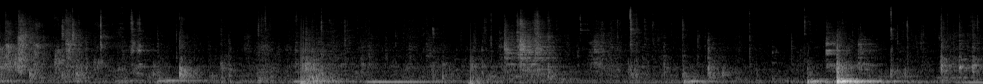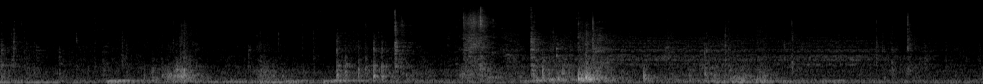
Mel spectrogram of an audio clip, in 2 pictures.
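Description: Musicians shuffle about and knock equipment on a stage in a large hall.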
